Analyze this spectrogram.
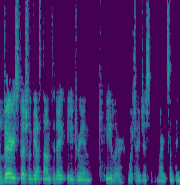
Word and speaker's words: Adrian Koehler: We have a very special guest on today, Adrian Koehler, which I just learned something new about you. Did I pronounce it right this time?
